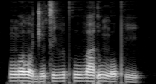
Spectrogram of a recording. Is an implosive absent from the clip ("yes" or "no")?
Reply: no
